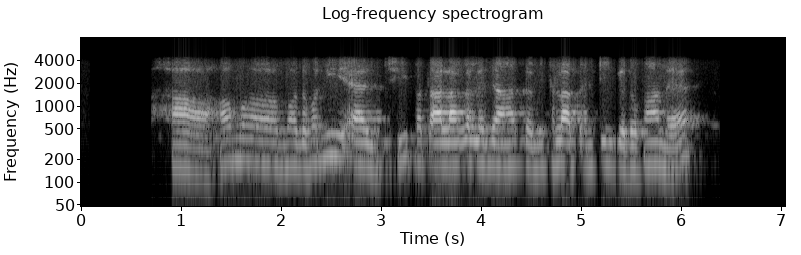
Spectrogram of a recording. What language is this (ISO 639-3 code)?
mai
